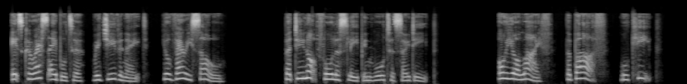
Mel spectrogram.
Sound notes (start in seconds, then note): none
